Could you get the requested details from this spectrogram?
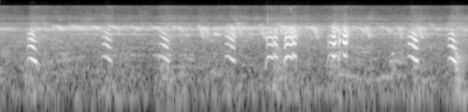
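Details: Lure quail giving clear down-slurred whistled notes with bright overtones, roughly one to two per second. Some notes come in tight doubled clusters. A faint hiss sits underneath.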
